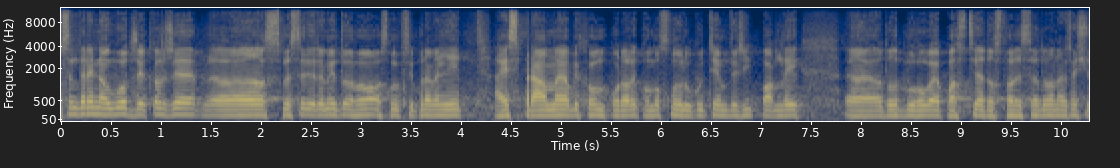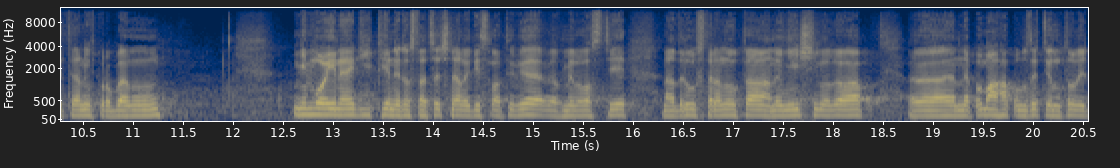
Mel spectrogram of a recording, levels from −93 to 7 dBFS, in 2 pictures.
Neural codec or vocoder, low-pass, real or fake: codec, 24 kHz, 1 kbps, SNAC; 10.8 kHz; fake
